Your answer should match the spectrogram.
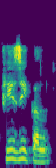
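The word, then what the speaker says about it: physical: आई सी ए एल पी एच का उच्चारण फै कर रहे हैं वाई को ई की मात्रा पढ़ते हैं और एस आई का उच्चारण ज और छोटी ई की मात्रा करेंगे क्योंकि वाई के बाद जब भी एस आता है और एस के बाद आई आता है तो एस का उच्चारण ज करते हैं इस तरह से हो जाएगा फिजी और देखिए सी ए एल का उच्चारण कल करते हैं फिजिकल फिजिकल का मतलब होता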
